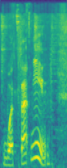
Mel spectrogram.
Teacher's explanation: in fast speech what does that mean can sound like what's that mean like the does part gets very very reduced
